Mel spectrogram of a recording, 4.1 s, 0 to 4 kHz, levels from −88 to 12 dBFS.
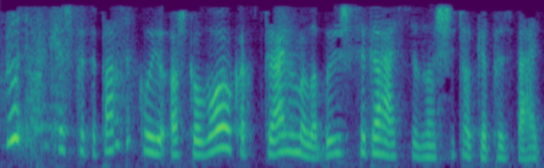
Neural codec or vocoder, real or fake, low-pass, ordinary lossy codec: codec, 16 kHz in and 24 kHz out, 0.6 kbps, FocalCodec, streaming, 4096 codes; fake; 3.6 kHz; MP3, 24 kbps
